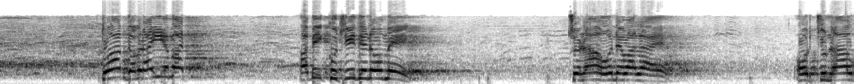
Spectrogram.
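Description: A man speaks forcefully into a microphone over loudspeakers, in short bursts.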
